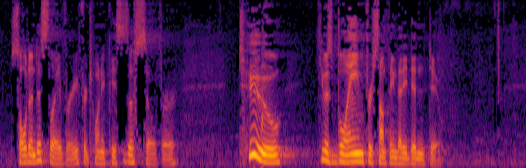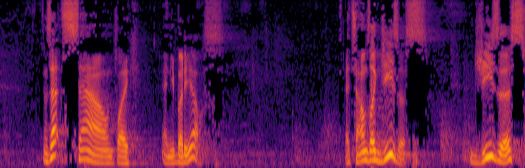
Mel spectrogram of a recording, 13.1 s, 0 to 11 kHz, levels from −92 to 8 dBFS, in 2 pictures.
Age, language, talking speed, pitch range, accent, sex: 30-49, English, 130 wpm, 120-160 Hz, American, male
